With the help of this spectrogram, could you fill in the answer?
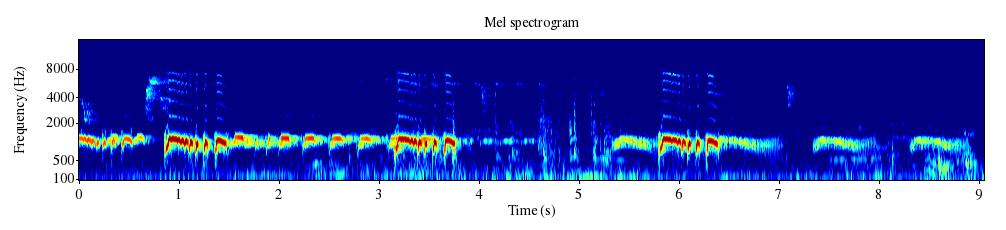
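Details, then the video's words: Local zebra dove, recorded in its natural habitat and used to coax other zebra doves into song: repeated loud phrases of quick, bubbling coos on one pitch, each phrase trailing into longer drawn notes, with short gaps between. "Perkutut Lokal Gacor Suara Paling DiCari Untuk Pancingan Semua Burung Perkutut Agar Bunyi"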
